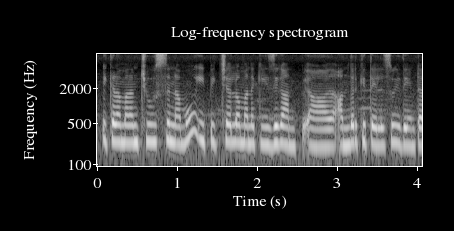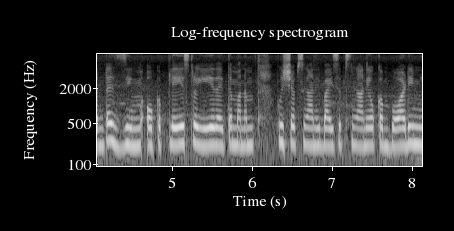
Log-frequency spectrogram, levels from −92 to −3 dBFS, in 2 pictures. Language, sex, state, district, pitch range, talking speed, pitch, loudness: Telugu, female, Telangana, Nalgonda, 215-240 Hz, 200 wpm, 225 Hz, -24 LUFS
